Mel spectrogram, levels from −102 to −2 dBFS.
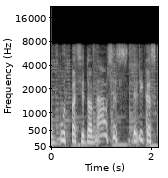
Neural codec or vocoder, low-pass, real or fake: none; 7.2 kHz; real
